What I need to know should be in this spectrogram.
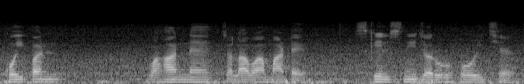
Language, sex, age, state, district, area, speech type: Gujarati, male, 30-45, Gujarat, Valsad, rural, spontaneous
